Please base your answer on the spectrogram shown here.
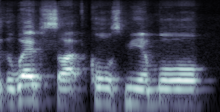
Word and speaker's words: Mhoor: I haven't done that just yet, but it is pronounced Mhoor the same way the North African Moors, or the name, common name Mhoor, that's spelled Moore, but it's Mia, that's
